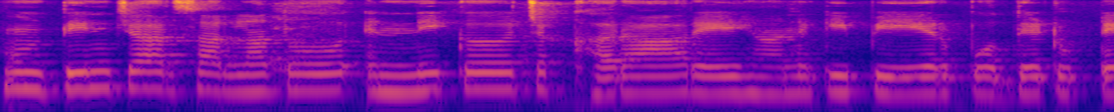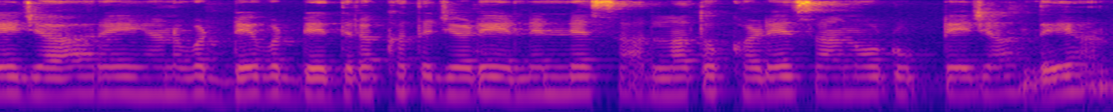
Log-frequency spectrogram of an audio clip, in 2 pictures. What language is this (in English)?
Punjabi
